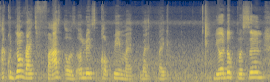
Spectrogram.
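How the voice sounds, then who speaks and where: A woman with a Nigerian accent and a fairly high pitch speaks at a fairly slow pace against noticeable background noise. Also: fairly even intonation. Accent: Nigerian (Yoruba) English. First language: Yoruba. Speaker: YouTuber. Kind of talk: personal story time. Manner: halting.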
